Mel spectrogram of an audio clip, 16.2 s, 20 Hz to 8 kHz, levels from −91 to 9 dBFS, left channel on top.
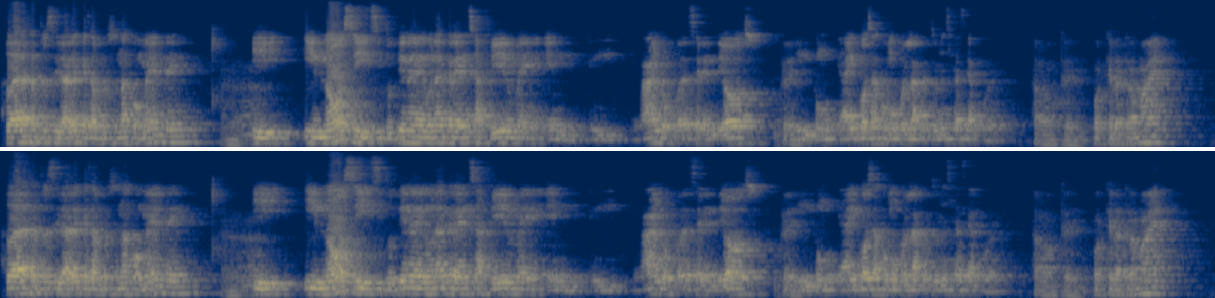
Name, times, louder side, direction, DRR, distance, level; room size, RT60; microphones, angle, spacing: voice 1, 0.1-2.5 3.4-3.7 4.0-8.2 8.4-10.0 10.6-13.3, equal, 50° left, 0 dB, 0.6 m, -29 dB
voice 2, 2.9-3.5 10.4-10.7 13.8-15.4, left 1 dB, 5° left, -2 dB, 0.3 m, -38 dB
3.8 x 2.4 x 2.7 m, 1.0 s
head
